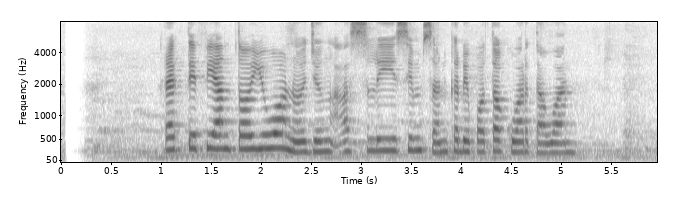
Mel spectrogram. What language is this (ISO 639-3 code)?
sun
